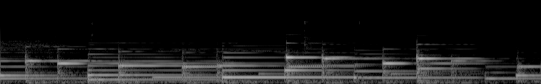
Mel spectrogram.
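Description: Background piano music: a gentle melody of single notes, each struck and left to ring, several notes a second.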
